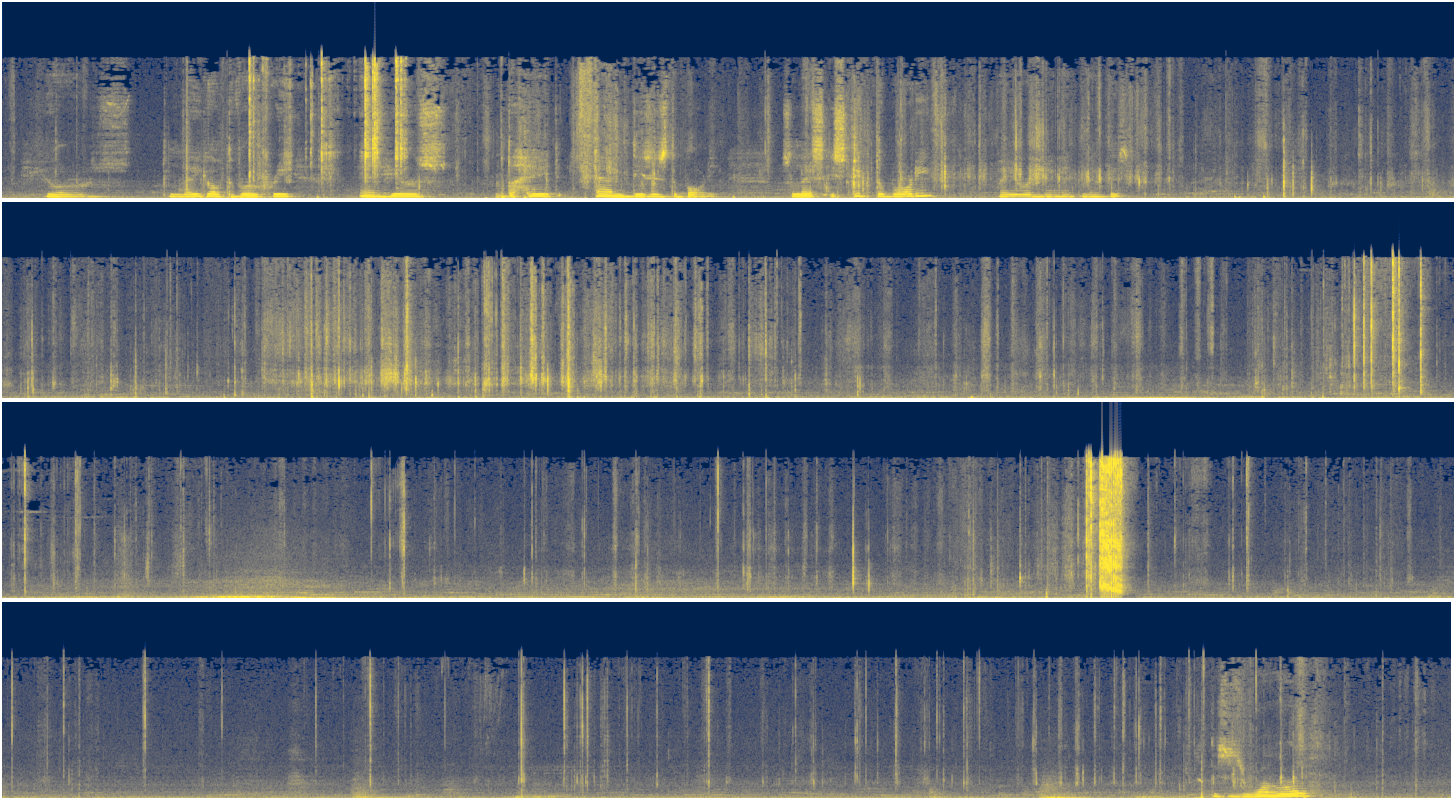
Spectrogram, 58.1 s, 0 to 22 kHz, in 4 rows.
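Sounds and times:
paper rustling: 0:03.6 - 0:31.0
sticky tape ripping: 0:27.3 - 0:30.5, 0:39.4 - 0:40.6.

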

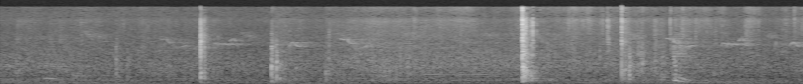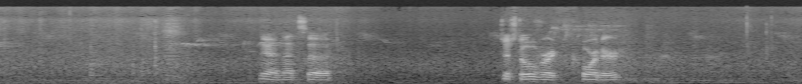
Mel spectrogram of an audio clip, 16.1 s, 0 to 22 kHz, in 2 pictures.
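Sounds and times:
faint bird chirps: 0:06.6 - 0:08.7.

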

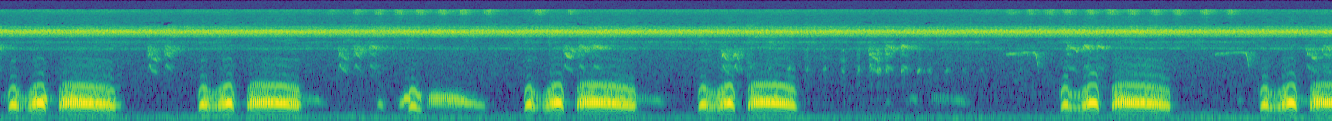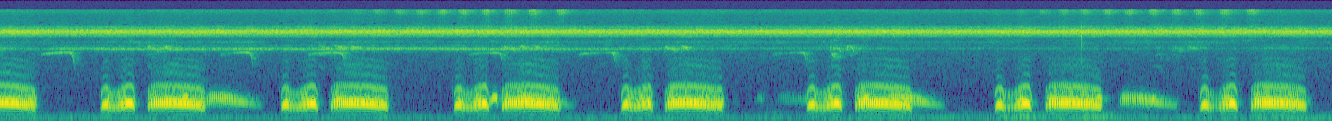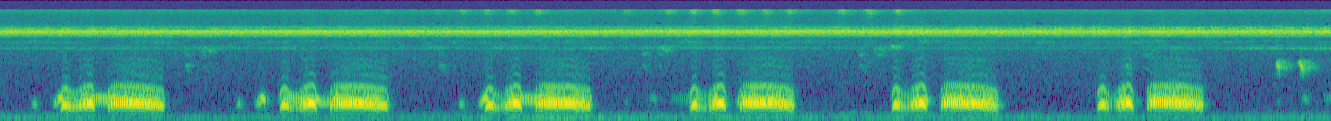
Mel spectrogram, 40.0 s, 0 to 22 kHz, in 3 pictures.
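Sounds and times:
dove cooing: 0:00.0 - 0:01.2, 0:02.0 - 0:03.2, 0:04.0 - 0:08.0, 0:10.6 - 0:11.8, 0:12.6 - 0:13.7, 0:14.3 - 0:17.2, 0:17.8 - 0:20.6, 0:21.2 - 0:26.5, 0:27.2 - 0:28.4, 0:29.2 - 0:30.6, 0:31.4 - 0:32.6, 0:33.4 - 0:34.6, 0:35.5 - 0:36.7, 0:37.6 - 0:38.7.

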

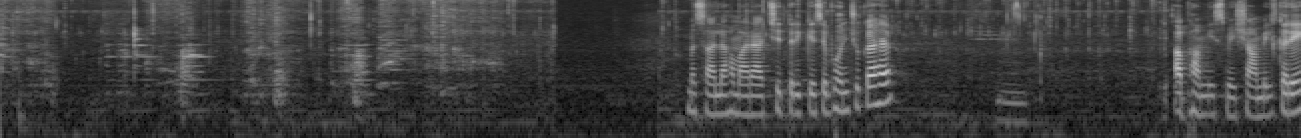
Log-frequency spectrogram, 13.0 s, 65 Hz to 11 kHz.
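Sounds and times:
metal spoon scraping a pot: 0:00.0 - 0:05.5.

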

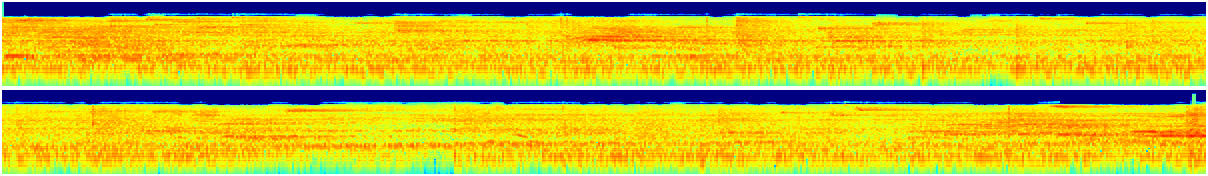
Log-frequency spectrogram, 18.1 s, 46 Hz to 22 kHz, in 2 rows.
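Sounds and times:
sneakers squeaking: 0:00.0 - 0:18.0.

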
